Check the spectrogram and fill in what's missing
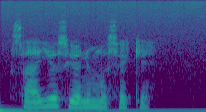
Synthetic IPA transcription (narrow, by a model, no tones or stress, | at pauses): sajosjɔnɪmosɛkɛ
